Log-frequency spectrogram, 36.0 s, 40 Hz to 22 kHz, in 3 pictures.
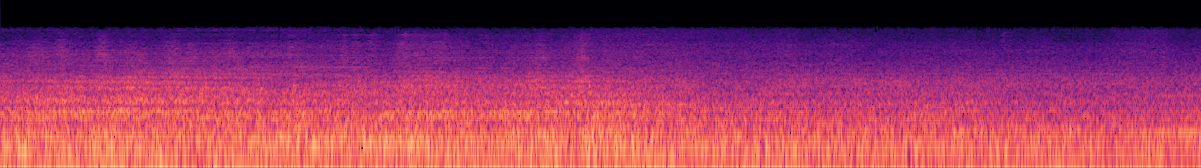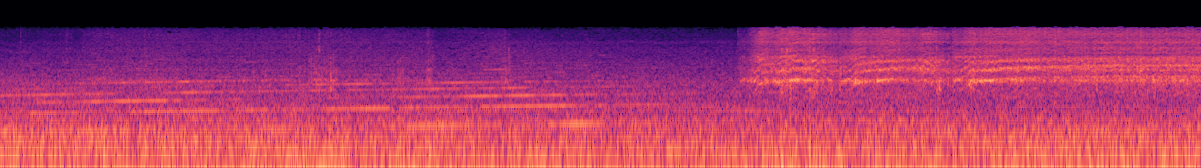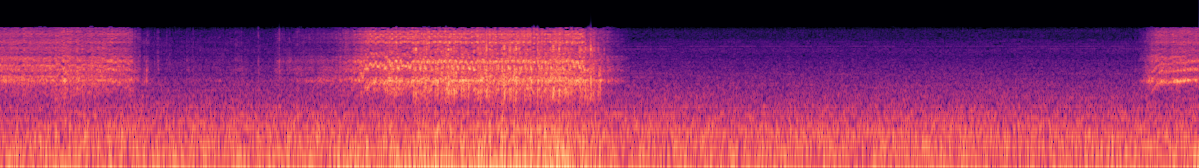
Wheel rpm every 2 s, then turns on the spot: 0, 0, 0, 0, 0, 0, 10, 20, 0, 20, 110, 160, 100, 60, 140, 20, 0, 30.
12-16 26-30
